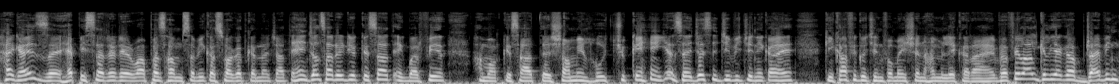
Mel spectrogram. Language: Hindi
